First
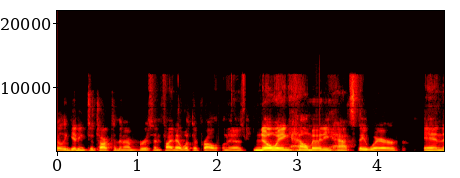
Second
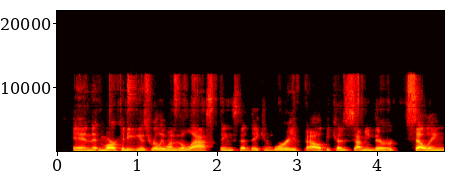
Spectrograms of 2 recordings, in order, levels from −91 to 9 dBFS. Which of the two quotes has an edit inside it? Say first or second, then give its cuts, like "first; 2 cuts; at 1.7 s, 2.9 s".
first; 1 cut; at 2.2 s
